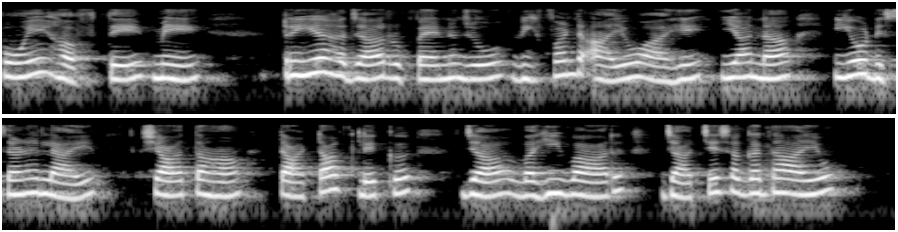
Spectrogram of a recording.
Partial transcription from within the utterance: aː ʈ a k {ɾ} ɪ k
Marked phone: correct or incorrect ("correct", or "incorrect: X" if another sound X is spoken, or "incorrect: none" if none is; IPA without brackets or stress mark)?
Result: incorrect: l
